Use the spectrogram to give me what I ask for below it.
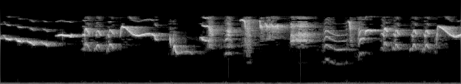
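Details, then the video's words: Lure recording of an oriental magpie-robin (kacer) used for trapping: loud, nonstop song opening with long descending whistles, then dense buzzy and whistled phrases. "suara pikat burung Kacer paling ampuh"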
